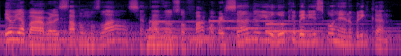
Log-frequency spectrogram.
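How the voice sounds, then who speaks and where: A man's voice: fairly high pitch, expressive, quick pace, over loud music. A man, a pastor in his thirties, preaching a sermon, telling family stories and asking the congregation to answer back. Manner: storytelling with acted-out family voices.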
